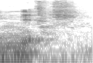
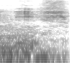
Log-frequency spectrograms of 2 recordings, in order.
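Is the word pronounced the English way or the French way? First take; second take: English; French. First: The word is pronounced in an English way. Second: The word is pronounced in a French way. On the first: "But English, it would be niche" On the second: "if you pronounce it like in the French way to pronounce things, it would be niche"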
